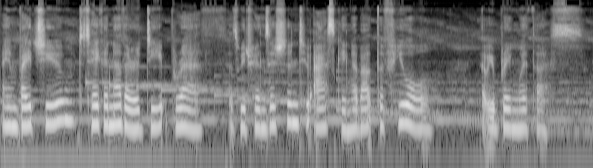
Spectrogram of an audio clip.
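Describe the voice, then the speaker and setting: A woman leading a guided meditation for worship, speaking in a gentle, reflective manner with unhurried, pausing phrases. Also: mid-range voice, fairly even intonation, vocal fry, faint music behind. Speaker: worship leader guiding a meditation.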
